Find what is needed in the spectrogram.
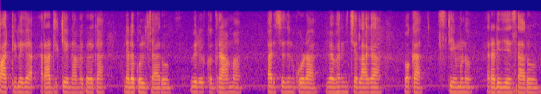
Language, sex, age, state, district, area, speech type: Telugu, male, 45-60, Andhra Pradesh, Chittoor, urban, spontaneous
